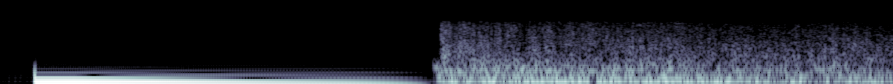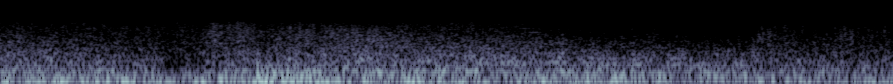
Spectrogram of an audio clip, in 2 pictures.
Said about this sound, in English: All right, I reckon we put a, a some some sort of bomb sound effect here.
